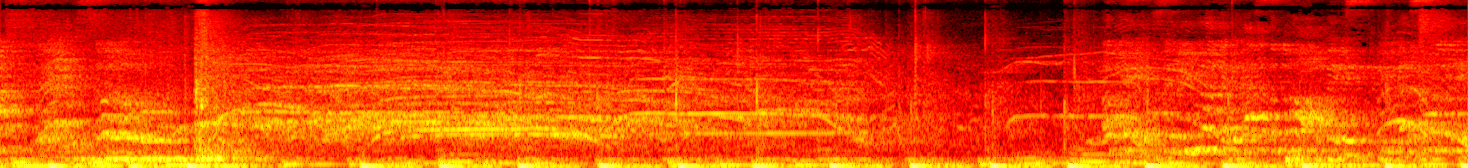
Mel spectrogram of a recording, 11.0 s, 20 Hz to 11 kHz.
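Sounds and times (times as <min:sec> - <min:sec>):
bass drum beat: 0:00.0 - 0:11.0
crowd cheering and shouting: 0:00.0 - 0:11.0
live band music: 0:00.0 - 0:11.0.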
